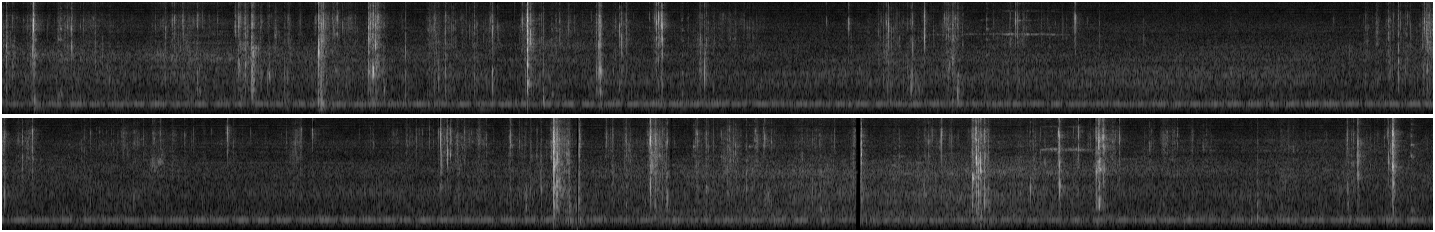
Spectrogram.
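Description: Orange glue-and-detergent slime being kneaded and squeezed by hand in a glass bowl: wet squelching with irregular sharp pops and clicks, the loudest about twenty seconds in, over a steady low hum.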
